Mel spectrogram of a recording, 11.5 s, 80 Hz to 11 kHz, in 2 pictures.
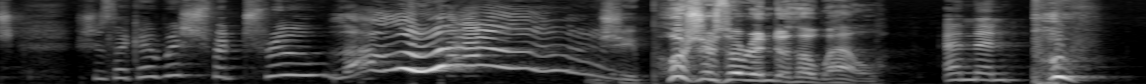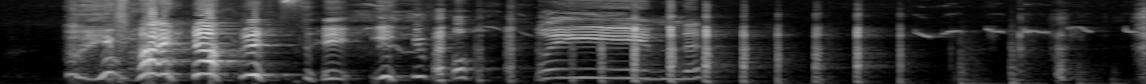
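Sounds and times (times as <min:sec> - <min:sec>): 
speech: 0:00.0 - 0:05.5, 0:06.1 - 0:06.6, 0:07.4 - 0:09.4
laughter: 0:06.2 - 0:11.4
table knocking: 0:10.1 - 0:11.4
soft thumps: 0:10.4 - 0:11.4.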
